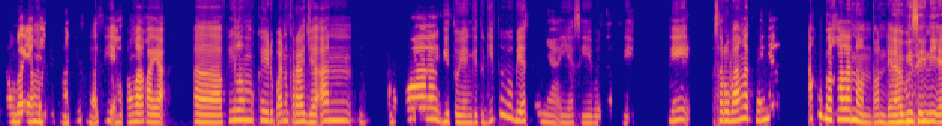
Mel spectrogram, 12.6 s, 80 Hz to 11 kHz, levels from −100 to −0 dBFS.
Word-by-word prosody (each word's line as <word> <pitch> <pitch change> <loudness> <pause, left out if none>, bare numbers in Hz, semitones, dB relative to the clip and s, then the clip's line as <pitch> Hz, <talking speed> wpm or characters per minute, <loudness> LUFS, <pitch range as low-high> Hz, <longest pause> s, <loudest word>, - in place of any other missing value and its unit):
Atau 205 - -10
nggak 220 +2 +2
yang 210 - +2
magis-magis 195 +3 -10
nggak 165 -4 -7
sih? 225 - -8
Atau 185 - -10
nggak, 215 0 +4
kayak, 190 -1 +2 0.4
eee, 195 -1 +4
film 250 +1 +1 0.2
kehidupan 230 -3 -1
kerajaan 210 +2 +1 0.8
apa 250 +8 -4 0.4
gitu, 200 -1 -4
yang 185 0 -5
gitu-gitu 205 - -9 0.2
biasanya, 210 -4 -5
iya 180 0 -10
sih, 175 -1 -11
benar 175 - -16
sih. 170 - -17 0.5
Ini, 235 +2 -2 0.5
seru 235 0 +2
banget 285 +4 +4
kayaknya, 275 +6 -2 0.5
aku 385 - -2
bakalan 265 0 +5
nonton 190 -2 -2
deh, 190 - +1
habis 215 +2 +5
ini 220 0 +3
ya, - - +3
210 Hz, 160 wpm, -20 LUFS, 195-240 Hz, 0.8 s, bakalan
